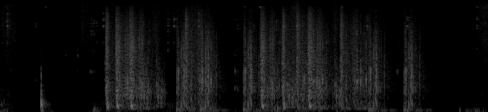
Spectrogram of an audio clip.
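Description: Blocks of earth crunch as they are dug and placed.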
